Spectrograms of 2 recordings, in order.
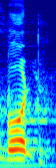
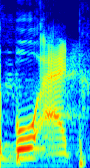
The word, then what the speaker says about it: boAt: nobody can mispronounce a boat yeah right whatever you try sometimes just people say bow at or something because of the capital A but otherwise it's bored and why did I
